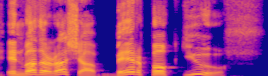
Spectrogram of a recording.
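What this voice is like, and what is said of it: Poor Yakov Smirnoff Russian accent, sounding Scottish. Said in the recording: “the Yakov Smirnoff impression I am about to try and perform ... That was like Scottish. ... It was a little Scottish. I'm not great at accents, admittedly.”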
